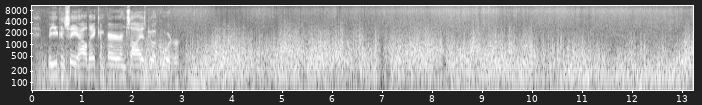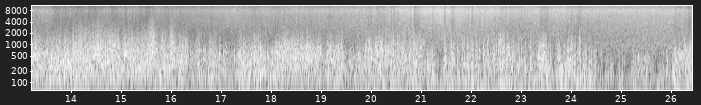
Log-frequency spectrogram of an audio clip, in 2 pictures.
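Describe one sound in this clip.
Strong wind blows steadily outdoors.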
